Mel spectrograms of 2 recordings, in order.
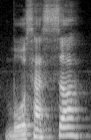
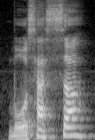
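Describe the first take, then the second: First: The stress falls on the verb. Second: The stress falls on the verb.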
